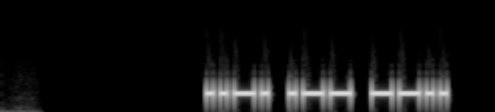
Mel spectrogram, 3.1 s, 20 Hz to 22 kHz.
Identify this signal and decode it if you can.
Morse code, heard as a keyed tone, about 28 wpm, 700 Hz. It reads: FWZ
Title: USA Call Sign Postfixes - 3 Letters 28wpm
